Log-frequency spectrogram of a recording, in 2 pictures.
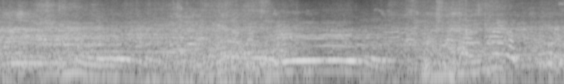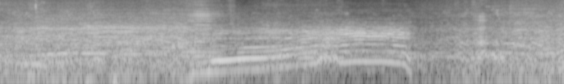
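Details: Peranakan Ongole cattle at the Wagenan market, Pati, give several drawn-out lowing moos, one early, one midway, and a louder rising-then-falling bellow near the end, amid constant voices and bustle of the livestock market.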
